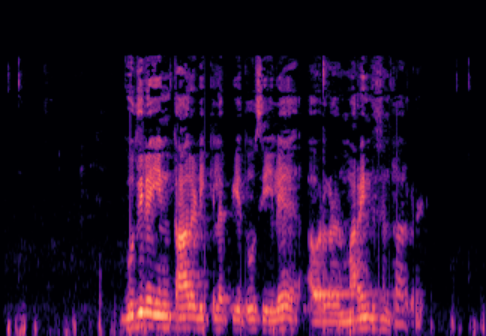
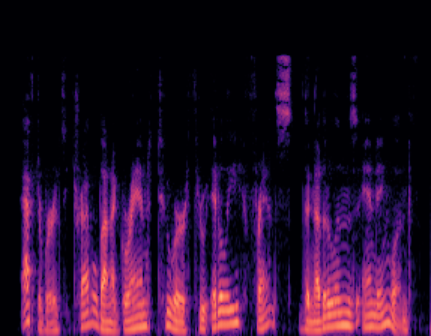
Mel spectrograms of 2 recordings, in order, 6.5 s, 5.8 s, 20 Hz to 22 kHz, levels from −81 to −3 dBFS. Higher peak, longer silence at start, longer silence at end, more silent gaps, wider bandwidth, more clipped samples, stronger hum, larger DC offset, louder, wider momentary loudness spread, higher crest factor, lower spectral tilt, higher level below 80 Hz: first, -4 dBFS vs -8 dBFS; second, 0.1 s vs 0.3 s; second, 0.05 s vs 0.3 s; neither; about the same, 11.5 kHz vs 11.5 kHz; neither; neither; neither; first, -22 LUFS vs -26 LUFS; first, 20 LU vs 8 LU; about the same, 22 dB vs 18 dB; second, -4 dB/octave vs -7 dB/octave; about the same, -52 dBFS vs -48 dBFS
